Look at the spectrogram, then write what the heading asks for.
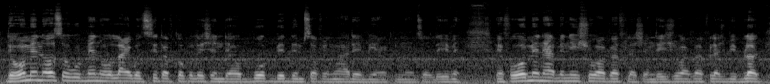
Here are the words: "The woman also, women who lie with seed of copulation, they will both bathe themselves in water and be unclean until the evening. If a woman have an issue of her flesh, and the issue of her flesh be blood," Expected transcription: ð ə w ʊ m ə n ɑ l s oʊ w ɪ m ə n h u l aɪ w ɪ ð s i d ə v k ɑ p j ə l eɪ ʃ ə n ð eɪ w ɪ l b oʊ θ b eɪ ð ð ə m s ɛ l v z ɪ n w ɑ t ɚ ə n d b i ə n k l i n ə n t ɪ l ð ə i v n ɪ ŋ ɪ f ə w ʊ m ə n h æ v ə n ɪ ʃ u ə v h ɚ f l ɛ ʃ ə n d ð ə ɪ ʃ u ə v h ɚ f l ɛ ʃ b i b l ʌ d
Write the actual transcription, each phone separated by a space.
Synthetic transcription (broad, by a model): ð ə w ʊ m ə n ɑ l s oʊ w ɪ m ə n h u l aɪ w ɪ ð s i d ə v k ɑ p j ə l eɪ ʃ ə n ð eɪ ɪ w b oʊ θ b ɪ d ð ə m s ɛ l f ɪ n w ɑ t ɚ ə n b i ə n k i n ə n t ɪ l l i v ɪ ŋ ɪ f ə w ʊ m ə n h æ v ə n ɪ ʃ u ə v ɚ f l ɛ ʃ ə n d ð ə ɪ ʃ u ə v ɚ f l ɛ ʃ b i b l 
